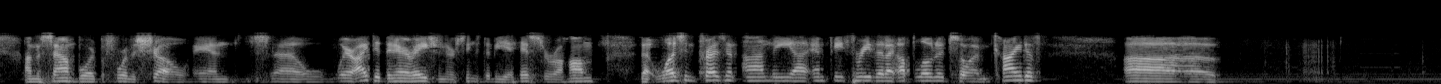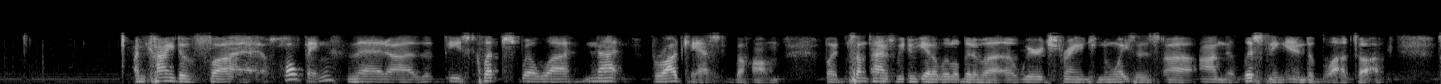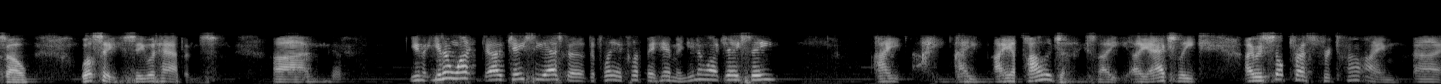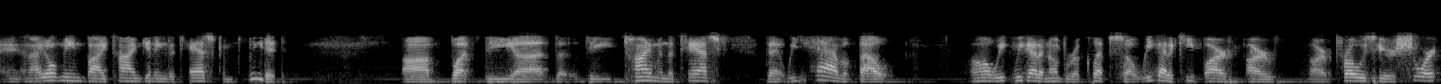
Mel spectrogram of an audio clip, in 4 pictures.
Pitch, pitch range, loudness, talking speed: 135 Hz, 120-165 Hz, -24 LUFS, 165 wpm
